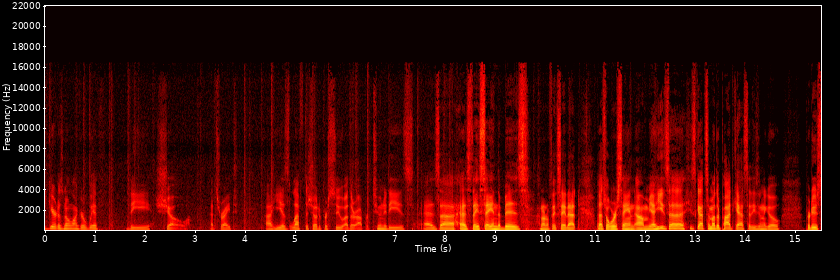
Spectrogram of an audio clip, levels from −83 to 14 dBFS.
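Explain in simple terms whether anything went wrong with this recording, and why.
Automatic gain falling, from 7.91 to 13.32 seconds: the recording system decided the incoming sound was too loud, or its background noise too strong, and began turning its own volume down, step by step, over those five or so seconds. You can hear the speech sink noticeably, and the room noise in the background sinks right along with it, because the whole signal was lowered together. The shift in level near 7 seconds, when the talker moved relative to the microphone, is natural and not a fault.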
